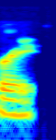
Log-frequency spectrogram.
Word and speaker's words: Brea: So so so her name her name is spelled Brea, but it actually is pronounced Bree. Bree, okay.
